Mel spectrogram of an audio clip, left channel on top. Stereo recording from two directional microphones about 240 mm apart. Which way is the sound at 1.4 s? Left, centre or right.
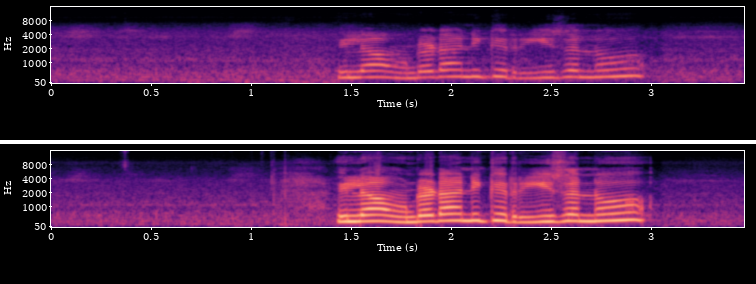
Right.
